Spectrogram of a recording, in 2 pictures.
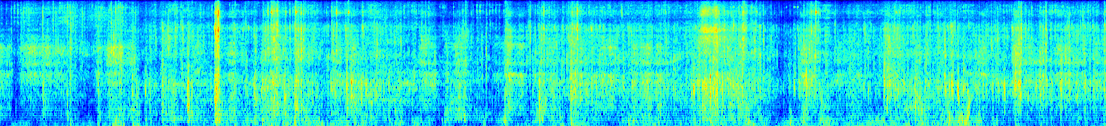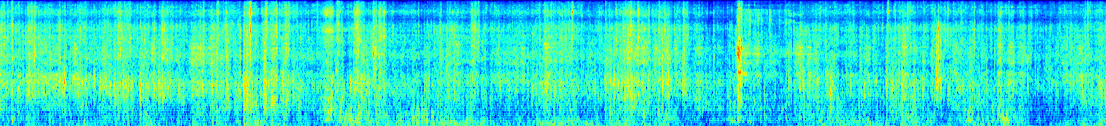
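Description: Mountain bike riding down a rough dirt trail: steady tyre and ground noise with frequent clicks and knocks of the bike rattling over bumps, and wind on the microphone.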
